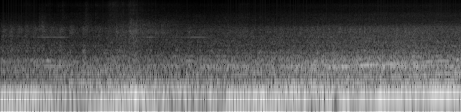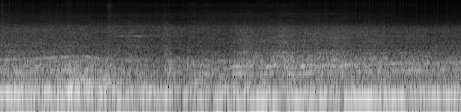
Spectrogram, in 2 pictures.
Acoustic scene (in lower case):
bus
